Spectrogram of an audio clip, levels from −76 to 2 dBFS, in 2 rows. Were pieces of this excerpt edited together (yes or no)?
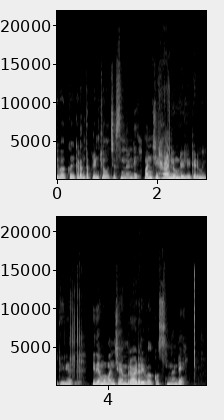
yes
